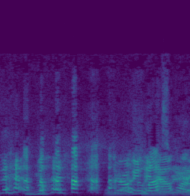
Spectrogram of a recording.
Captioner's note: group laughing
